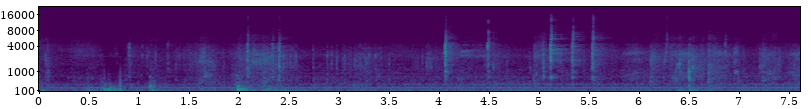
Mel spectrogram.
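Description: Light metallic clicks and clinks of an Allen key turning and being re-seated in a socket screw on an electric scooter's folding stem joint, as the screw is tightened. The clicks come irregularly, several of them in the second half.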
